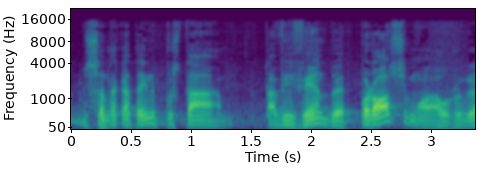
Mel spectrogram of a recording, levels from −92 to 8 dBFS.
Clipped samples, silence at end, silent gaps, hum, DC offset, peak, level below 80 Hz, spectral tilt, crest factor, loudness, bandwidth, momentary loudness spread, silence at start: under 0.1%; 0 s; none; none; under 0.1%; -2 dBFS; -58 dBFS; -6.5 dB/octave; 20 dB; -23 LUFS; 15 kHz; 12 LU; 0.05 s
